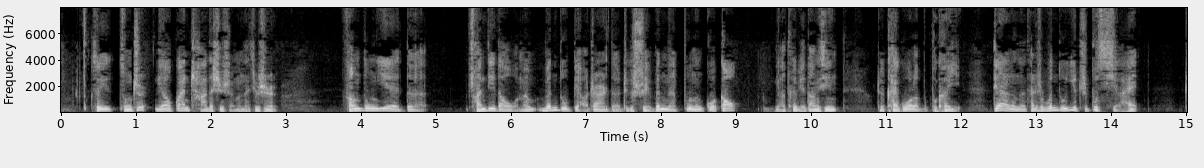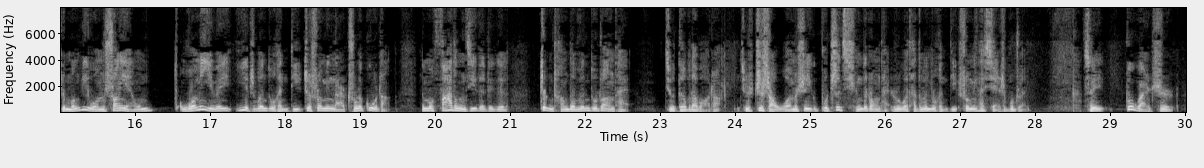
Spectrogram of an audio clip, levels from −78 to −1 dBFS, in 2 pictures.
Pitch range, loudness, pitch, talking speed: 105-150 Hz, -18 LUFS, 125 Hz, 295 characters per minute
